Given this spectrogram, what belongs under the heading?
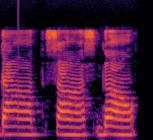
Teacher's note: इसमें बोलने में हवा नाक और मुंह दोनों से निकलती है इसमें इन ध्वनियों के लिए चंद्र बिंदु प्रयोग होता है यह · अनुनासिक चंद्र बिंदी लगती है, इसमें बोलने में हवा नाक और मुंह दोनों से निकलती है।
